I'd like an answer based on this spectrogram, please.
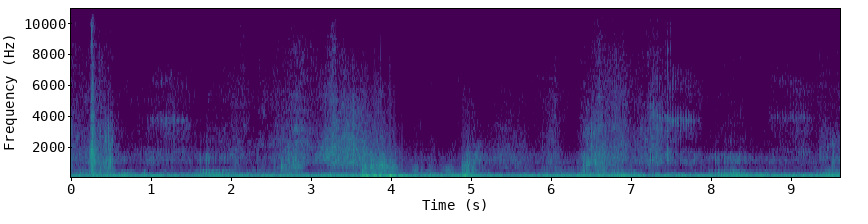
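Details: Orange tabby cat perched on a fence, asking to be stroked more, purring in a low, continuous rumble with soft rustling and brief handling noises over it.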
